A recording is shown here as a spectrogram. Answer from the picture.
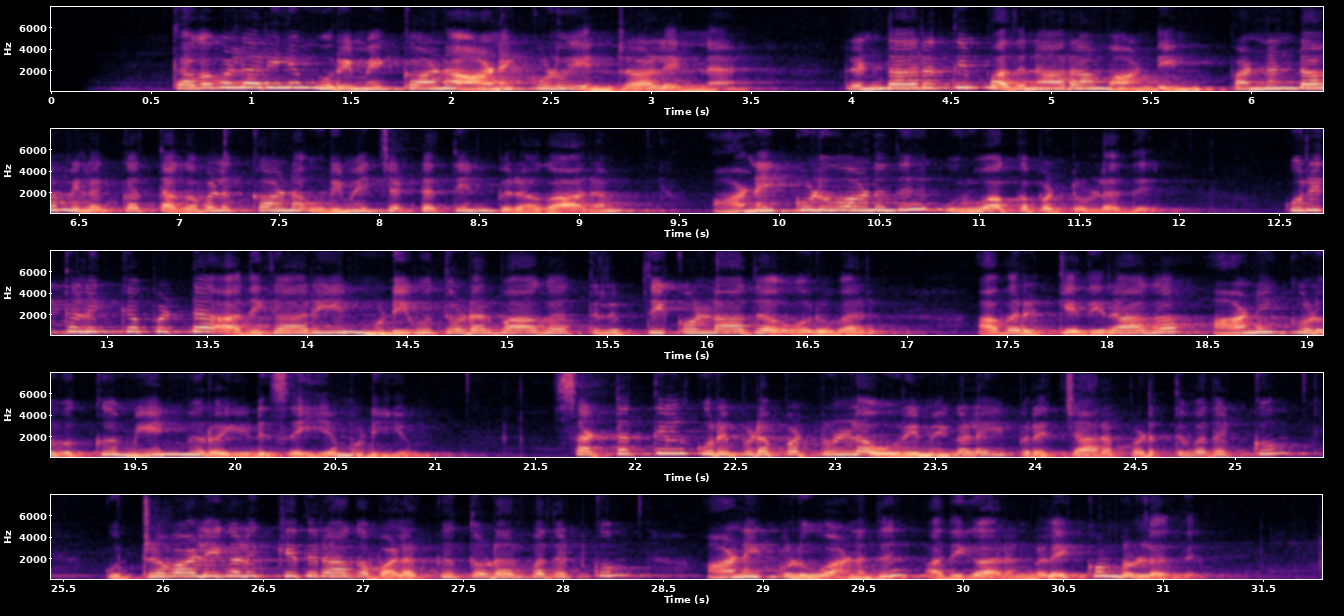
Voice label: Tamil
